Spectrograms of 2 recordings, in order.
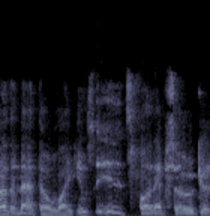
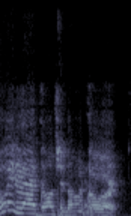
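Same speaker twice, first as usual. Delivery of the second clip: put-on Irish accent that sounds Minnesotan; 8 semitones higher, 4 dB louder than usual. Imitating a weirdly Irish character, the accent comes out sounding Minnesotan. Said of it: "that's that's Minnesotan".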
